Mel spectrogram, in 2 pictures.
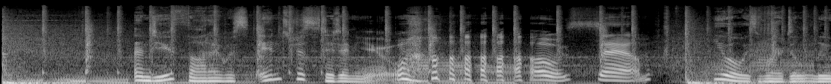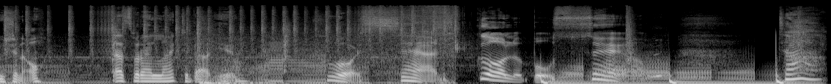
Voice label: femme fatale seductive vixen villain deep voice female succubus devil sultry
